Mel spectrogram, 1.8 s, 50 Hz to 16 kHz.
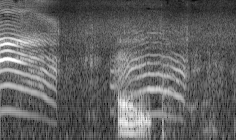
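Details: Young Peterbald kitten from an October 2013 litter of four, born to a Peterbald mother and Oriental Shorthair father: a high, drawn-out meow sliding downward, then a second wavering meow partly covered by a person talking in Dutch.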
